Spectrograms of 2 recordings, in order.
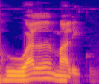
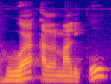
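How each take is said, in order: First: The 'a' is dropped and the words run together. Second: The 'a' before 'maliku' is pronounced separately. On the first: The words are joined without a stop. "ketika disambungkan" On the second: This is the original form of the words.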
